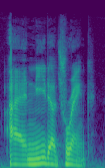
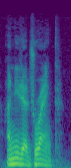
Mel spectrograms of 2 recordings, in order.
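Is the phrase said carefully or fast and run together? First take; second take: carefully; fast. First: Each word is said carefully and separately. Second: The words are said fast and run together.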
